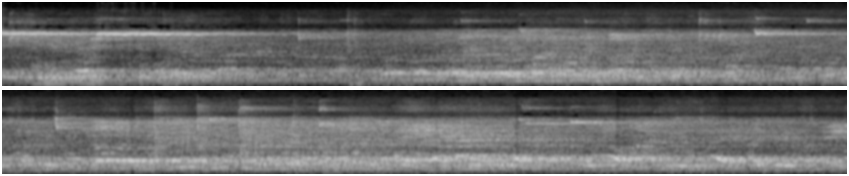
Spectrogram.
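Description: A crowd murmurs and chatters throughout a large echoing gym.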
